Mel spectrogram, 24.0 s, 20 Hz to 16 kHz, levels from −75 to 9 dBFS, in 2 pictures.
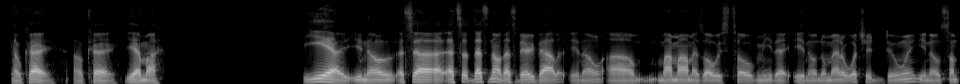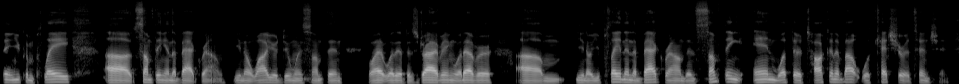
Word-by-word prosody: Okay, 95 -3 +4 0.2
okay. 85 -1 0
Yeah, 110 +2 +5
my 105 -2 +2 1.8
Yeah, 130 0 +7
you 95 +5 -1
know, 110 +1 +2
that's, 110 +4 -4
a 110 -2 +7
that's 115 - +2
a - - +3
that's 130 0 +3
No, 135 0 +3
that's 110 0 +1
very 110 +4 +1
valid, 105 +2 +1
you 100 - -8
know. 100 +4 -5
Um, 95 -2 -2
my 100 +2 -1
mom 105 -1 +1
has 100 -1 -4
always 100 -1 -1
told 100 -3 -3
me 100 +2 -5
that, 95 - -3
you 100 -1 -3
know, 90 -1 -5
no 95 +1 -6
matter 105 +2 -2
what 105 +3 -3
you're 115 - -4
doing, 105 +8 -5
you 125 - -5
know, 95 0 -4
something 110 +1 -4
you 110 - -2
can 95 - -6
play, 120 +4 0 0.4
uh, 95 -3 +5
something 105 -2 -3
in 95 - -3
the 95 - -1
background, 80 - -3
you 95 0 -8
know, 90 -1 -3
while 100 +4 -1
you're 105 -1 -2
doing 90 0 -5
something, 90 +1 -6 0.3
why 100 +1 +2
whether 95 0 0
if 95 - -2
it's 85 - -9
driving, 105 0 +4
whatever, 95 0 +2 0.3
um, 85 -2 0
you 100 - -4
know, 95 - -2
you're 90 +1 -4
playing 120 -2 0
in 110 - -2
the 95 - -2
background, 95 -3 0
then 85 -1 -6
something 130 -1 -3
in 115 +1 0
what 105 +2 -3
they're - - 0
talking 105 +5 -2
about 120 +1 -2
will - - -5
catch - - -6
your - - -3
attention 85 +2 -11
100 Hz, 190 wpm, -24 LUFS, 95-110 Hz, 1.8 s, Yeah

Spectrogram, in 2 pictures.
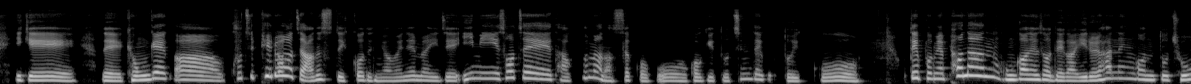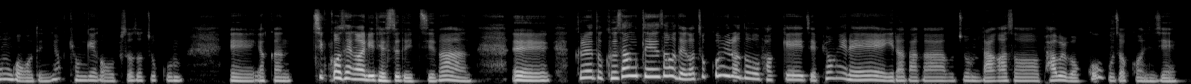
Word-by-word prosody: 이게 190 -3 +2 0.2
네 170 -2 +2
경계가 205 - +2
굳이 280 +4 -7
필요하지 390 +1 +2
않을 220 - +3
수도 220 -5 -3
있거든요. 170 -2 -4
왜냐하면 190 +2 -2
이제 170 0 -3
이미 270 +2 -2
서재에 280 -5 +1
다 205 -6 -6
꾸며 305 -1 -4
놨을 165 -1 -4
거고 155 +1 -4
거기도 165 0 -5
침대도 215 -5 -6
있고 160 +1 -2 0.4
어떻게 295 - +2
보면 260 -3 -2
편한 390 -3 +4
공간에서 220 -1 +4
내가 175 -2 0
일을 185 +5 +2
하는 275 -1 -4
건 220 -4 +1
또 205 -1 0
좋은 215 +4 +1
거거든요. 155 +3 -3
경계가 190 -1 -3
없어서 165 +4 -6
쪼끔 180 -2 -6 0.5
예 160 -1 -1
약간 170 -1 -3 0.2
칩거 305 -3 +4
생활이 235 -7 +6
될 180 -3 +5
수도 170 0 +1
있지만 155 +3 -1 0.4
예 180 -2 +4 0.2
그래도 305 -1 +1
그 290 +2 +3
상태에서 385 +1 +5
내가 245 -2 +3
쪼끔이라도 355 -8 +1
밖에 210 -1 -2
이제 205 0 -2
평일에 205 -9 0
일하다가 170 -1 -4
좀 175 -2 -5
나가서 165 0 -3
밥을 185 +1 +1
먹고 150 - -4
무조건 165 -2 -6
이제 150 0 -4
195 Hz, 335 characters per minute, -23 LUFS, 170-255 Hz, 0.5 s, 생활이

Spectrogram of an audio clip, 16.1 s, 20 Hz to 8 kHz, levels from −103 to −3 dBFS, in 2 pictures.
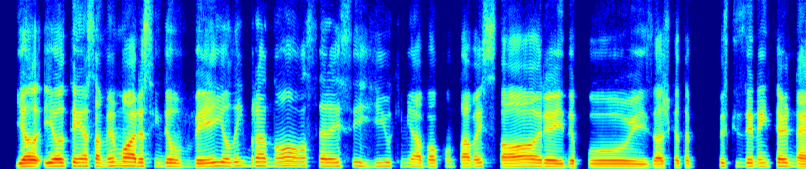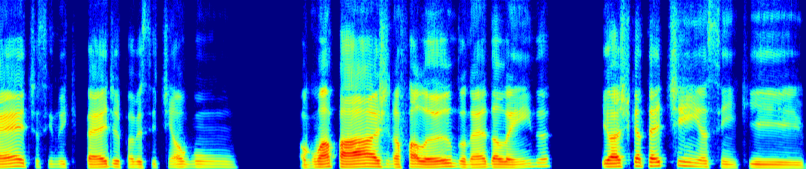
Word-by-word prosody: E - - -1
eu 155 0 +7
e 165 - +1
eu 165 0 +5
tenho 170 0 0
essa 165 0 -1
memória, 180 +1 +2
assim, 170 0 -5
de 165 - -1
eu 155 -1 -1
ver 150 +3 -2
e - - -3
eu 175 - 0
lembrar: 185 0 -4
"Nossa, 185 +1 -4
era 170 0 +1
esse 175 +2 -9
rio 165 +2 -9
que 165 - -27
minha 165 -1 -5
vó 155 0 -5
contava 155 -1 -6
a - - -1
história", 155 -1 0
e 145 - -2
depois, 145 -1 -3
eu 140 - -1
acho 140 0 -3
que - - -12
até 145 -1 -8 0.2
pesquisei 160 0 -7
na 160 - -5
internet, 160 -2 0
assim, 135 0 -21
no 135 - -20
Wikipedia 135 +1 -2
para 130 -1 -10
ver 130 - -4
se 135 +2 -19
tinha - - -12
algum 130 -1 -9 0.7
alguma 135 +4 +4
página 140 0 +6
falando, 135 +3 +2
né, 125 +1 -1
da 130 -1 +1
lenda, 135 +7 -2 0.5
e 150 - -3
eu 150 - +8
acho 150 0 +4
que - - +1
até 175 +1 +3
tinha, 175 -5 -5
assim, 130 -4 -11
que 120 -3 -6
150 Hz, 205 wpm, -23 LUFS, 135-165 Hz, 0.7 s, eu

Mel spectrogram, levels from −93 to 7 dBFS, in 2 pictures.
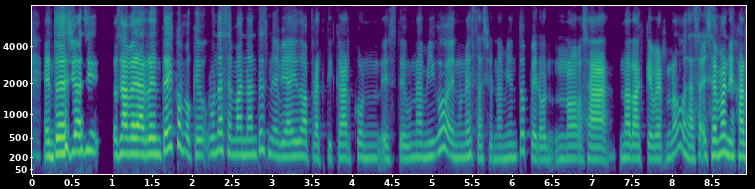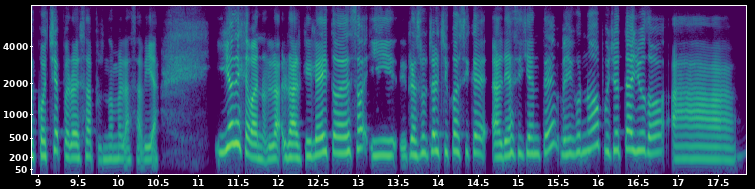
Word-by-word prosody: Entonces, 235 +5 +8
yo 285 - +6
así, 295 +5 +3
o 235 - -4
sea, 255 +1 +8
me 255 - +8
la 245 -1 +10
renté 250 +7 +5
como 295 -11 -1
que 235 0 -3
una 260 +5 -1
semana 235 -4 -1
antes 285 +5 -4
me 240 -3 -7
había 210 0 -2
ido 220 0 -2
a 215 - 0
practicar 190 0 -4
con, 190 -1 -9
este, 185 +1 -8
un 195 +3 -8
amigo 215 +11 -3
en 210 -6 -3
un 200 - -5
estacionamiento, 190 +3 -6
pero 180 -2 -4
no, 180 +1 -5
o - - -7
sea, 180 0 +4
nada 195 -1 +1
que 185 -1 -3
ver, 185 0 -1
¿no? 195 - -4
O - - -3
sea, - - -3
se 235 +2 +2
manejar 220 -4 +3
coche, 230 +7 -1
pero 205 -2 -2
esa, 215 +3 -3
pues, 175 -3 -17
no 180 +1 -7
me 185 +1 -7
la 165 - -7
sabía. 175 0 -7 0.7
Y 280 +1 -3
yo 390 - +7
dije, 385 -10 +3
bueno, 200 -6 +1
lo 190 +2 0
lo 205 0 0
alquilé 225 +6 +2
y 285 - -2
todo 270 -1 0
eso, 275 +5 0
y 230 0 -5
resultó 245 +3 -2
el 290 - +2
chico 280 +1 -5
así 270 0 -7
que 265 -1 -3
al 205 0 0
día 235 +4 -1
siguiente 255 +4 -4
me 235 - -5
dijo: 250 +3 -4
"No, 315 +7 -2
pues, 285 -1 -7
yo 300 - -1
te 320 +1 0
ayudo 285 -3 -1
a, 180 -2 -5
225 Hz, 240 wpm, -22 LUFS, 190-265 Hz, 0.7 s, la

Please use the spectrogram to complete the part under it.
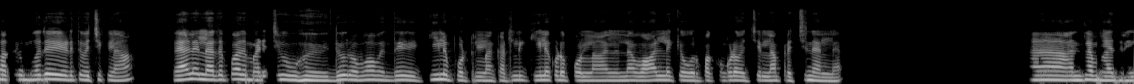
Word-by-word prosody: பார்க்கும்போது 220 +1 +1 0.2
எடுத்து 205 +1 -2
வச்சுக்கலாம். 200 0 -3 0.5
வேல 220 +4 +5
இல்லாதப்போ, 220 0 +2
அத 225 - +2
மடிச்சு 195 +3 -4
ஊ - - +2 0.4
தூரமா 210 -1 +2
வந்து 195 +2 -2 0.3
கீழ 230 +1 +3
போட்டுரலாம். 180 -2 -3
கட்டிலுக்கு 195 +1 -5
கீழே 200 0 +1
கூட 195 - 0
போடலாம். 180 0 -1
இல்லைன்னா, 185 +1 -1
வாலுலக்க 195 -1 0
ஒரு 170 - -6
பக்கம் 185 +1 -8
கூட 195 - +2
வச்சுறலாம். 185 +3 -4
பிரச்சனை 185 +3 -1
இல்ல. 160 - -2 2.0
ஆ - - +2 0.3
அந்த 200 +2 +3
மாதிரி 180 -1 +1
195 Hz, 145 wpm, -24 LUFS, 180-210 Hz, 2.0 s, வேல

